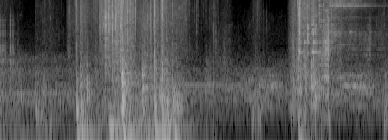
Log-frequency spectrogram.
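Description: Hands rummage through cloth in a wicker basket.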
